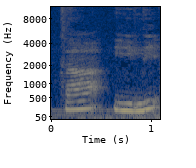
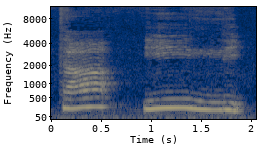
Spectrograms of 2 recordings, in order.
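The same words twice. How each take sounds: First: "Taïli" with syllables closer together; joined-up name. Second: "Taïli" slow, in three syllables; sounded-out name. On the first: Teacher repeats the name, less stretched. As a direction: join "Taïli" more, still slowly. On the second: Teacher reads a name by syllables, drawn out. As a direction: stretch "ta... i... li". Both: Shown as a demonstration. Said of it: "il faut attacher".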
